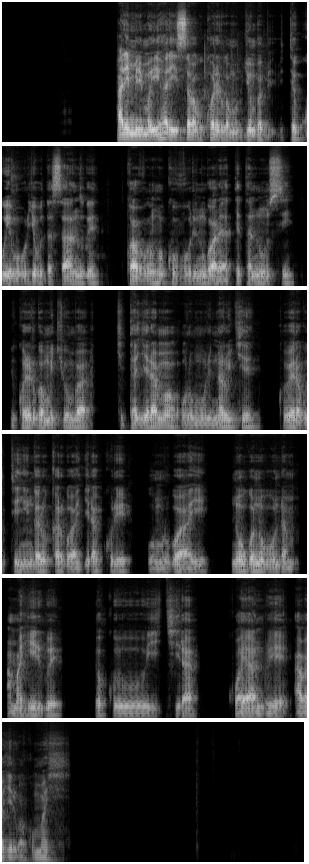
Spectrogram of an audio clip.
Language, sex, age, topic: Kinyarwanda, male, 25-35, education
